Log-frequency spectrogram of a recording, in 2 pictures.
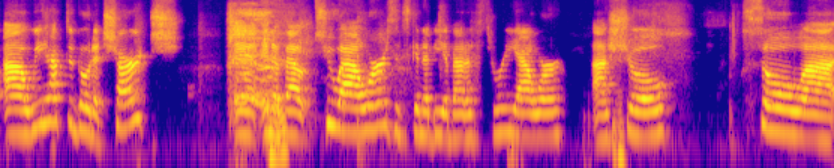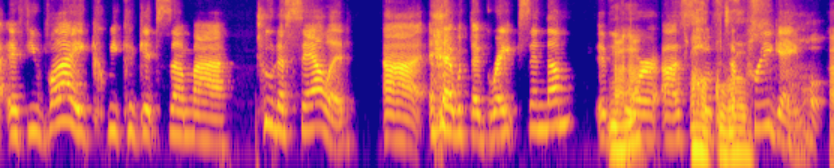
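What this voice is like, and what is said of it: Put-on Wisconsin accent. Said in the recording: “Can you give me a Wisconsin accent?”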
